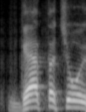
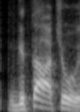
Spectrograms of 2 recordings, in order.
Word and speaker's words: Getachew: Getachew is not a name. Getachew is a name. Please improve it. So I'll try to pronounce Getachew, not Getachew from now on, though I forget sometimes.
